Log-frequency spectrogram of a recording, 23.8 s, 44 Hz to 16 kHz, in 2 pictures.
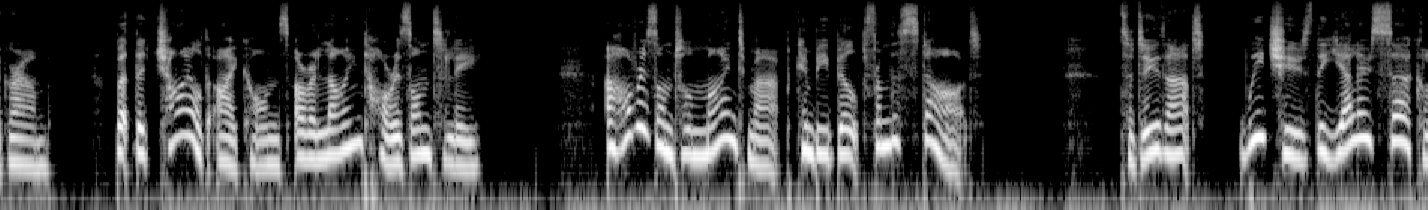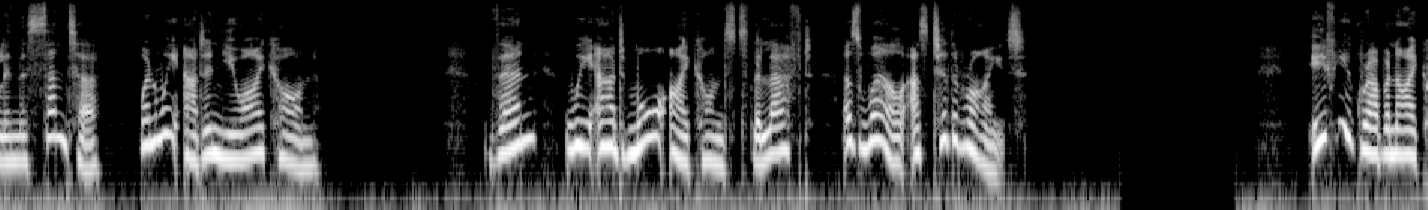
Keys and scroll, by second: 13.4 ctrl+Return, 15.7 ctrl+Return, 18.2 ctrl+Return.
